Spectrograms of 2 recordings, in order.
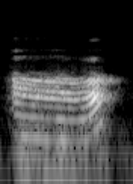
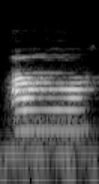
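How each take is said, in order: First: The pitch dips low and then rises. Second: The pitch stays high and level.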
